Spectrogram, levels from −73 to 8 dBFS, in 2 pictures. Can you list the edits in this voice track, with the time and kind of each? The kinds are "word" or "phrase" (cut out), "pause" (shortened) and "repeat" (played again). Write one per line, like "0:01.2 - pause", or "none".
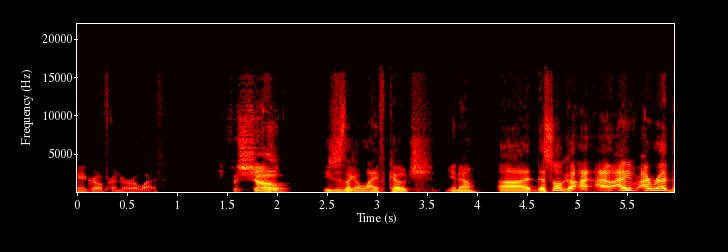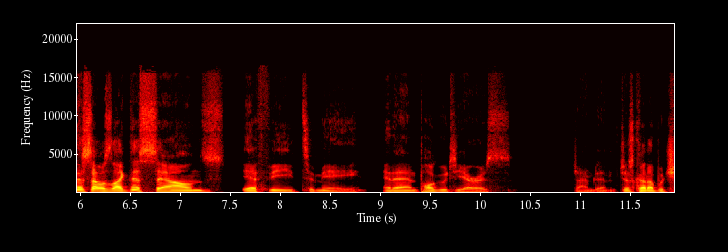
0:04.1 - pause
0:08.9 - pause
